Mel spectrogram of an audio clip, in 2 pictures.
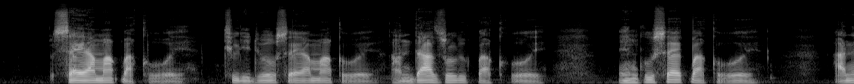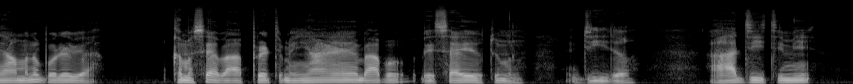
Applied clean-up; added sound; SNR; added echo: none; none; none; none.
